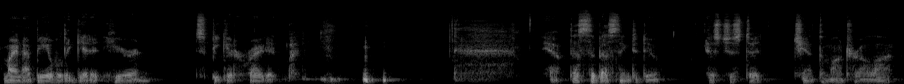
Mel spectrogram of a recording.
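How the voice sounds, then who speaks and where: An older man teaching casually over a video call from his home study. His talk rambles, with restarts, chuckles and phrases that trail off softly. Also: very deep voice, level tone, normal speed, pauses often, slightly rough. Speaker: meditation teacher. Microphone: video call webcam.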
